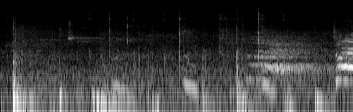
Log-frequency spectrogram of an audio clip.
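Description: Table tennis ball struck back and forth by rubber-faced rackets and bouncing on the table in a fast rally: a run of sharp clicks, several a second.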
